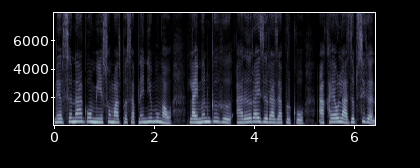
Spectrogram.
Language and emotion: Bodo, neutral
